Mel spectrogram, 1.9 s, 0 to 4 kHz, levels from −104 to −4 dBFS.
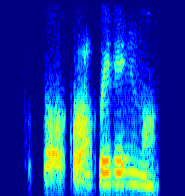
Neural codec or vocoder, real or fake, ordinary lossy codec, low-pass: codec, 24 kHz, 1 kbps, SNAC; fake; Opus, 16 kbps; 3.6 kHz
